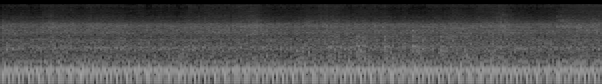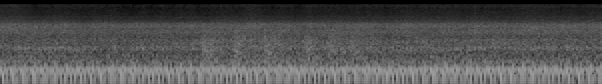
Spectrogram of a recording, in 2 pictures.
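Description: Steady motor-like drone with a strong low hum and fast, even pulsing, unchanging in level.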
